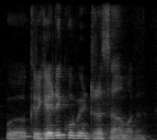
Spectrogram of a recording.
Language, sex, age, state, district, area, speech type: Goan Konkani, male, 60+, Goa, Tiswadi, rural, spontaneous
